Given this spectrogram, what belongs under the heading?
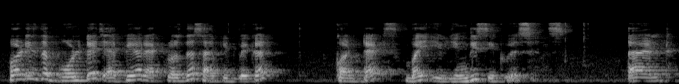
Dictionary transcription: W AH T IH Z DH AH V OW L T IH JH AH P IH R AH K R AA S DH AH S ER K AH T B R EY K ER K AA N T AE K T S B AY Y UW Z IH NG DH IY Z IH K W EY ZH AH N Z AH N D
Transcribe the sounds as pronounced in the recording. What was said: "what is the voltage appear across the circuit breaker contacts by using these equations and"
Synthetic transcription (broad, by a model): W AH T IH Z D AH B OW L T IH JH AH P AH R AH K R AA S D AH S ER K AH T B EY K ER K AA N T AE K T S B AY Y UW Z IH NG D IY S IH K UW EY SH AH N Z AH N D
